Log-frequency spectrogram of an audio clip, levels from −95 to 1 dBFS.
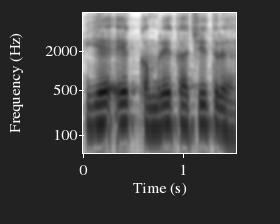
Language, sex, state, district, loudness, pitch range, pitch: Hindi, male, West Bengal, Alipurduar, -16 LUFS, 140-155 Hz, 150 Hz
